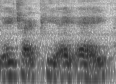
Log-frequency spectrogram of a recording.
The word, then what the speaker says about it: HIPAA: patient's interview abuse does HIPAA that's how you pronounce it HIPAA does it provide protection for the security of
